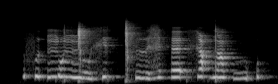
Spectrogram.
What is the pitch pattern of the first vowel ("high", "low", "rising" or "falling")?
falling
